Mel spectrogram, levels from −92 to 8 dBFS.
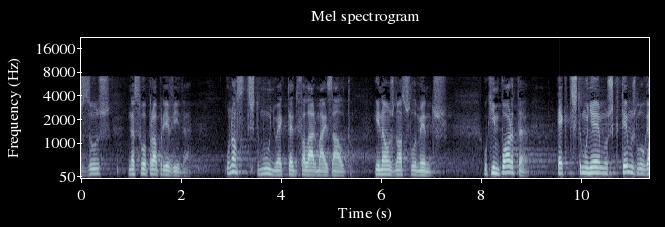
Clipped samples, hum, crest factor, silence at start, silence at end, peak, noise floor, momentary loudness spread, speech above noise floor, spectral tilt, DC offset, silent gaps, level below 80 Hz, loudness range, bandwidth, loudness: under 0.1%; none; 20 dB; 0 s; 0 s; 0 dBFS; -52 dBFS; 14 LU; 34 dB; -5 dB/octave; under 0.1%; none; -64 dBFS; 4 LU; 7.4 kHz; -18 LUFS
